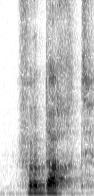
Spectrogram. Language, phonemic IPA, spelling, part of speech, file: Dutch, /vərˈdɑxt/, verdacht, adjective / noun / verb, Nl-verdacht.ogg
- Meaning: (adjective) suspicious, suspect; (noun) suspicion; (verb) 1. singular past indicative of verdenken 2. past participle of verdenken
